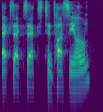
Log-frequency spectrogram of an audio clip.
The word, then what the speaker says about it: XXXTentacion: We saw earlier this week XXXTentacion. That's how you say it.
